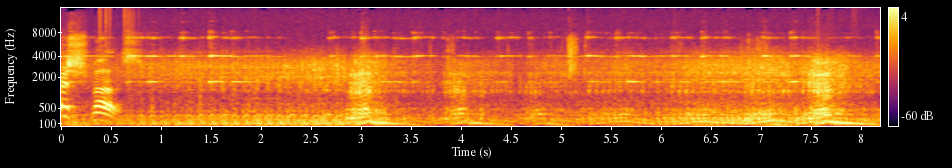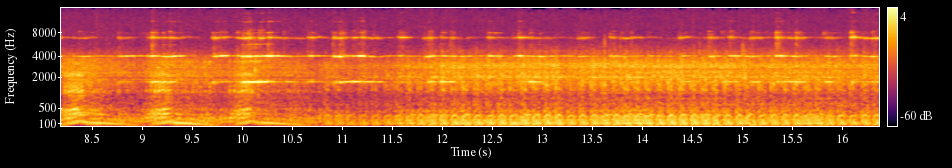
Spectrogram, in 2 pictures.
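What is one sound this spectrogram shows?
A motorcycle engine revs up and down, then idles steadily.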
